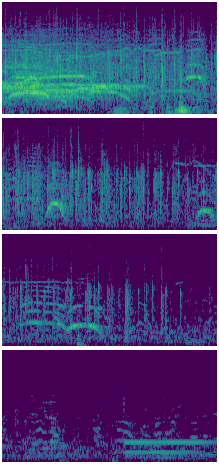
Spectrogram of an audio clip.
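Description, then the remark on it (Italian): A crowd applauds the bass player loudly and steadily, with cheers and whoops rising above the clapping. The applause thins out toward the end, and a sustained tone sounds under the fading claps. “applauso al basso ….”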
